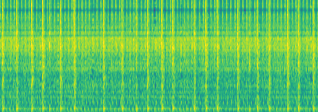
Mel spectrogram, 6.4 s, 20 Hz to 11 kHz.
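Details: BSA B31 single-cylinder with magneto ignition, first run after restoration, no air filter gauze, oversized carburettor jet: steady heavy thump about three to four beats a second, like a rich idle; rich running suspected from large jet.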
